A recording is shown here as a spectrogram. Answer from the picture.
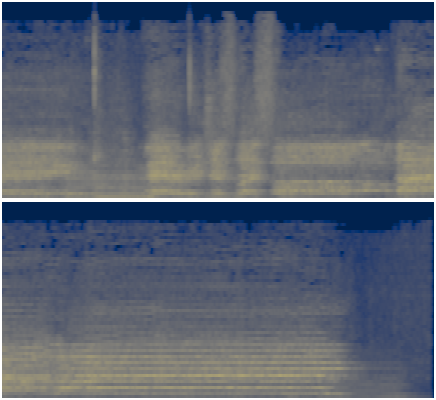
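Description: A mixed cast of singers singing the close of a stage-musical ensemble number. From about four seconds in they hold one long final note, which stops just before the end.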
